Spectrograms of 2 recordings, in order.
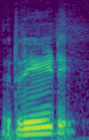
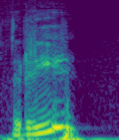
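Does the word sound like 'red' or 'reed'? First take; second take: red; reed. First: The vowel is short, like in 'red'. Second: The vowel is long, like in 'reed'. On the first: It is the past tense. "हम ऐसे उसको pronounce करते हैं" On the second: It is the present tense. "ये रीड का past tense है"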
